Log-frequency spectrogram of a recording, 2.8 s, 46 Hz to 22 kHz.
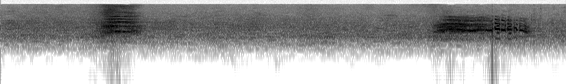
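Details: Laughing gull bathing in Texas in spring 2021: two short harsh nasal calls, about 1.7 seconds apart, over a steady background hiss.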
